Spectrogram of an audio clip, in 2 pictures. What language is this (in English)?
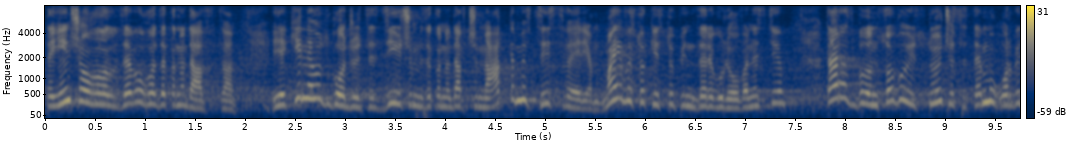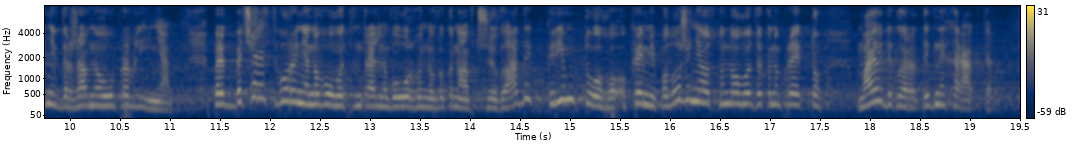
Ukrainian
